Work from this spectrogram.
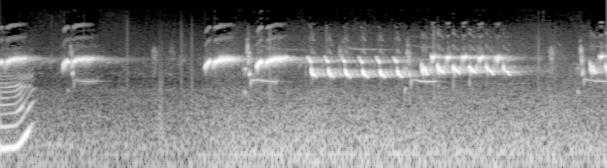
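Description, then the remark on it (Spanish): A Mexican mockingbird (senzontle) sings loud and clear, in varied bright phrases: whistled notes, then rapid runs of repeated chirps, with a brief voice trailing off at the very start. “Es el senzontle, el pájaro mexicano de las muchas variadas voces.”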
